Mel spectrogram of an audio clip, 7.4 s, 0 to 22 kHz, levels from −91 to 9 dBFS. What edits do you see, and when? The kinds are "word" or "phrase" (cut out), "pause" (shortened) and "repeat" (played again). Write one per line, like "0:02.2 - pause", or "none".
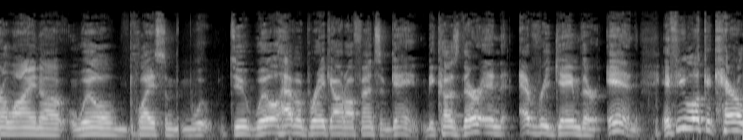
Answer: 0:01.8 - word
